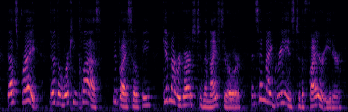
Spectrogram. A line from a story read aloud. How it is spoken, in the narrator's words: He shouts back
